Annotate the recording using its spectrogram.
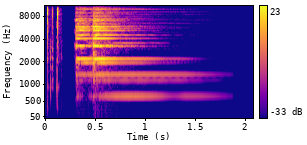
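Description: Subscribe-button sound effect: two quick clicks, then a bright notification-bell ding that rings and fades away over about a second and a half.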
